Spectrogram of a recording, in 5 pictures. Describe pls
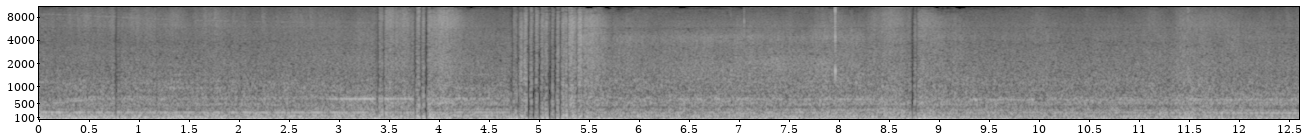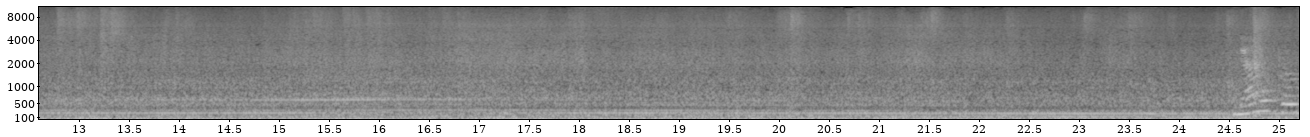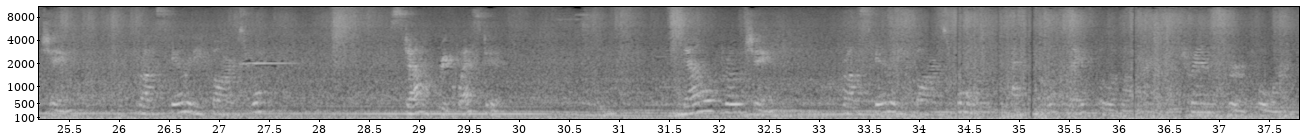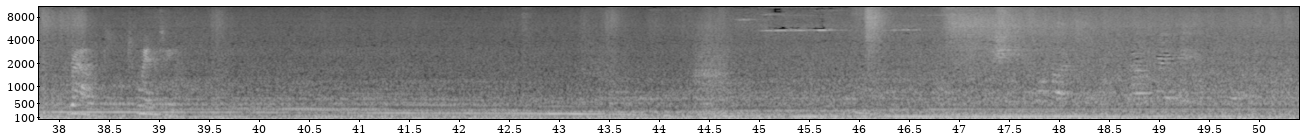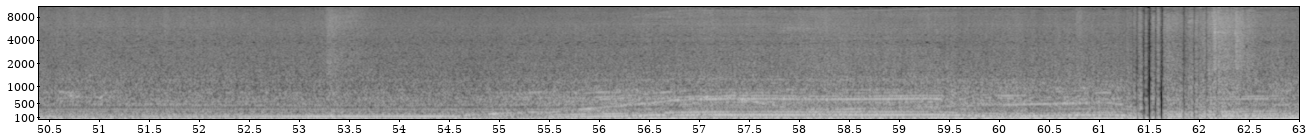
One of a series of recordings made on a bus in florida. Various settings of high and lowpass filter, mic position, and gain setting on my Olympus DS-40. Converted, edited, with Wavosaur. Some files were clipped and repaired with relife VST. Some were not.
